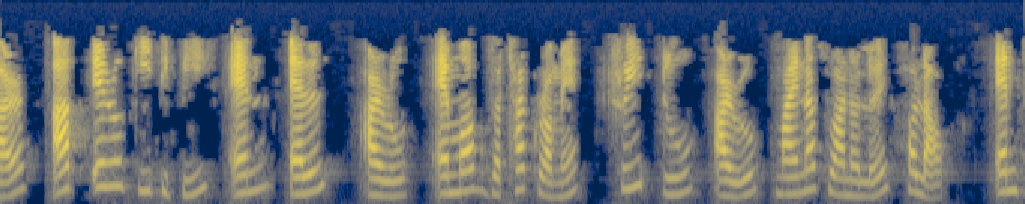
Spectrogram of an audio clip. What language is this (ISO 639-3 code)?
asm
